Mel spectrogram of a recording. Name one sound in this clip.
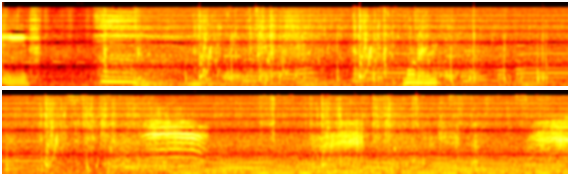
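Water splashes steadily into a fountain basin.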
